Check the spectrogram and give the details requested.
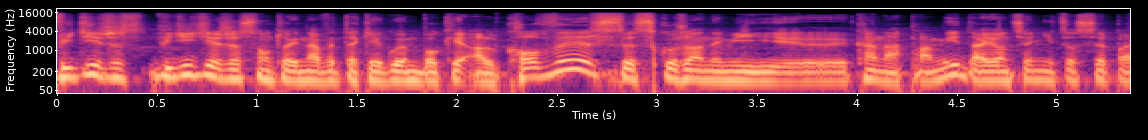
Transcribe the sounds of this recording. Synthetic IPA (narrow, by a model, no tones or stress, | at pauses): id͡ʑiʐvʲid͡ʑit͡ɕɛʐɛsɔ̃w̃t̪ut̪ajnavɛt̪ːakʲɛɡwɛmbɔkʲɛʔa̰lkʰɔvɘzskuʐanɘmʲikanapamʲid̪ajɔnt̪sɛɲɛtsɔsɛpa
